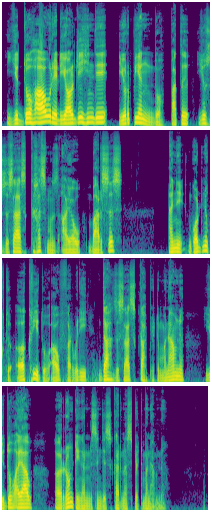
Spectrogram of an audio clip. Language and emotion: Kashmiri, neutral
